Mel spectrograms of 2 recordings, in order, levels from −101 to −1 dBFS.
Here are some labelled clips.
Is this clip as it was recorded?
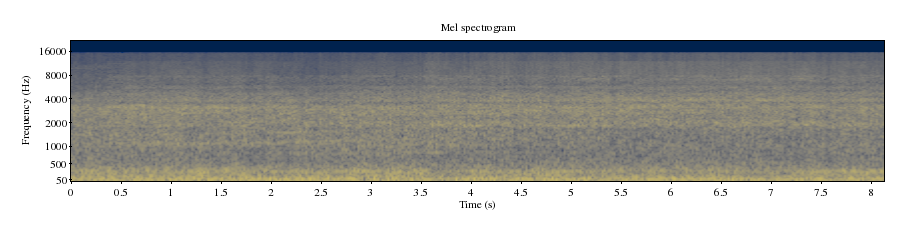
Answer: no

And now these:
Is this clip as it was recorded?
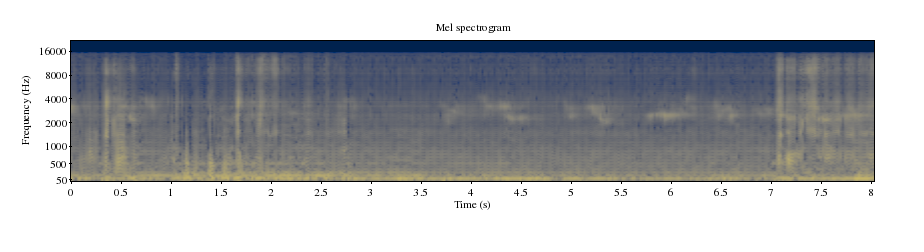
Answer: no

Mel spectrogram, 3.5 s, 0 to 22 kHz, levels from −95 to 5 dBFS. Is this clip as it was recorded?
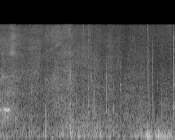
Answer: yes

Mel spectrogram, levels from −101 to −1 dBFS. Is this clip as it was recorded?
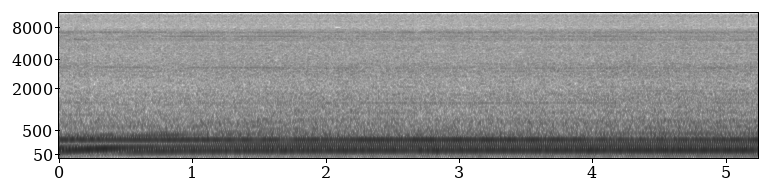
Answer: yes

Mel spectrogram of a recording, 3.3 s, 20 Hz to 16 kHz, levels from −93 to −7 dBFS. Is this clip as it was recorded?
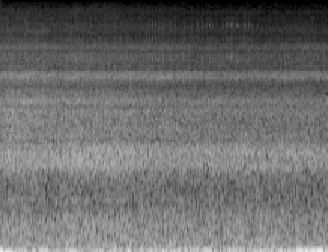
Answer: yes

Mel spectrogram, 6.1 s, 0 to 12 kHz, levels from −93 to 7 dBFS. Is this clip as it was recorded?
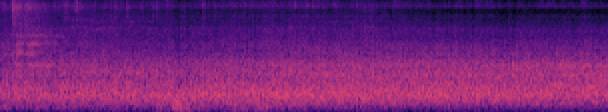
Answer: yes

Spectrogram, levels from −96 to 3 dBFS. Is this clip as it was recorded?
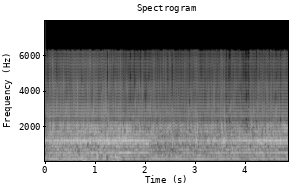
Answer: no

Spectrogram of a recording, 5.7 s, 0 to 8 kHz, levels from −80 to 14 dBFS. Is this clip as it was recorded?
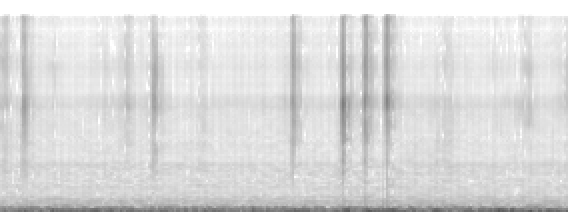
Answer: no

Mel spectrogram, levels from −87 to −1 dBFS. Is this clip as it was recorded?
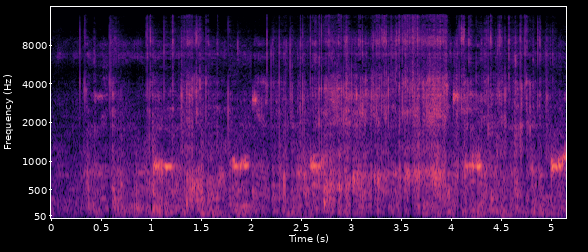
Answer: no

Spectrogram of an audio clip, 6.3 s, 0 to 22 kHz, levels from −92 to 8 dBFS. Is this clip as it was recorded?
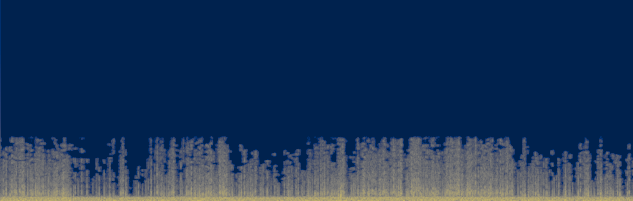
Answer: no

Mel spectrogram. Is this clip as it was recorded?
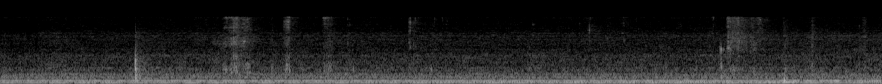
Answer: yes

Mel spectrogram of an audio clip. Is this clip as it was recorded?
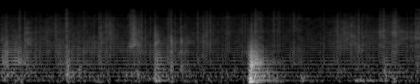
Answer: no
